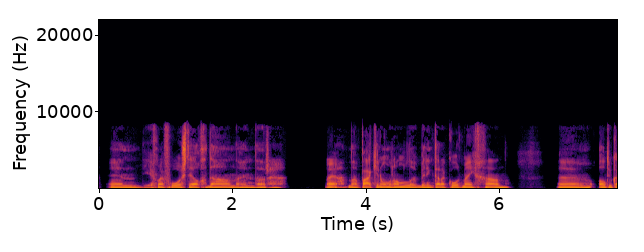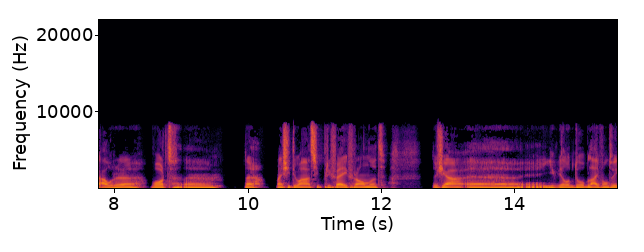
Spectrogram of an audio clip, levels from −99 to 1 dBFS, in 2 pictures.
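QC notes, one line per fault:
7.59–7.61 s, skip ahead: Playback jumps forward with no gap at all, and about a second of speech just vanishes. That stretch was dropped while later audio was already queued, so the two sides butt straight together and the cut feels abrupt.
7.69–8.54 s, jitter buffer speed-up: Right before "word nou ja mijn" the speech runs about 10% fast but keeps its pitch. It sounds a bit hurried because the receiver trimmed short pitch-period slices, about a tenth of a second in total, to drain its backlog.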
